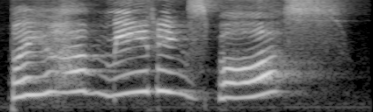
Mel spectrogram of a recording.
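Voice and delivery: high, loud call after the boss; a high-voiced assistant calling out; high young woman calling to her boss. A narrator's reading. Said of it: "Vernon called after him".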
